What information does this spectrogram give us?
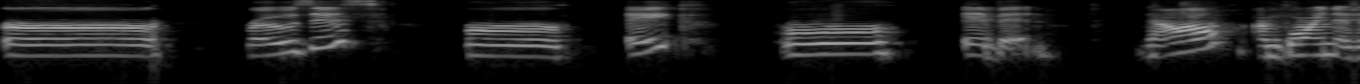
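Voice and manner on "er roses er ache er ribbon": Er held before each word roses, ache, ribbon; er beats before each word; er drill. Shown as a demonstration. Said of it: "keep your tongue a little bit backwards".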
